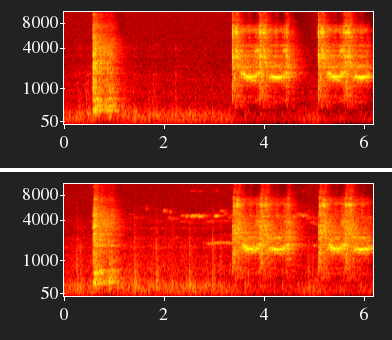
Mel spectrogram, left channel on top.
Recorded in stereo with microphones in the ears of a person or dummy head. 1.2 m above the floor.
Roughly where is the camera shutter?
Left.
